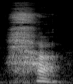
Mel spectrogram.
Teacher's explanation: প্রত্যেকবার কণ্ঠনালীর মাঝখানে চাপ সৃষ্টি হবে। হা হে হু হরকতের উচ্চারণ তাড়াতাড়ি দেরি করা যাবে না।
